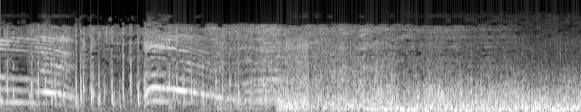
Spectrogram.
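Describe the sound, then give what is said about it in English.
A radio-drama sound effect of a stormy night of wind and rain: loud, whistling gusts that glide in pitch give way to a dense, steady rushing roar. “it was a night of wind, rain, and thunder”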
